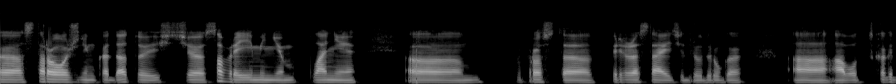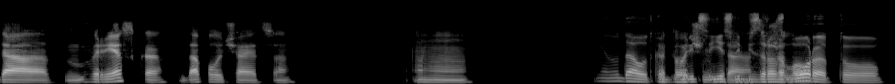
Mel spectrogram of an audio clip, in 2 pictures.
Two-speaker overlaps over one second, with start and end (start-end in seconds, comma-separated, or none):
15.5-17.1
